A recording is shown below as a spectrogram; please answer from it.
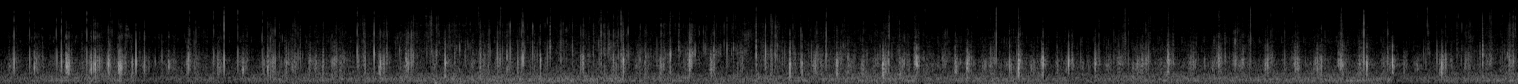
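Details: Continuous rabbit chewing while feeding: quick dry crunches tumbling one after another without pause, uneven in strength, with soft low background noise.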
